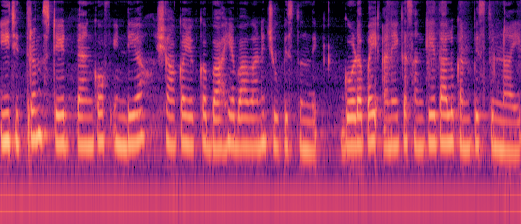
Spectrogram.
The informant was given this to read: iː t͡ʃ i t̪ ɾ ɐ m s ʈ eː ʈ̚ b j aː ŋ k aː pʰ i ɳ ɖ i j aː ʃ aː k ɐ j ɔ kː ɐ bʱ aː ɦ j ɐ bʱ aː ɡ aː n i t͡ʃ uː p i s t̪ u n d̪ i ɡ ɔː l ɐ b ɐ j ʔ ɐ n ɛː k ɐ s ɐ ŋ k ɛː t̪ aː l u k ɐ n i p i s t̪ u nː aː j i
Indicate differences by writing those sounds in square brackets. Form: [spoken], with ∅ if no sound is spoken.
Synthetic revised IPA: iː t͡ʃ i t̪ ɾ ɐ m s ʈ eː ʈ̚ b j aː ŋ k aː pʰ i ɳ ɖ i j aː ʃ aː k ɐ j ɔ kː ɐ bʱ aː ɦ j ɐ bʱ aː ɡ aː n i t͡ʃ uː p i s t̪ u n d̪ i ɡ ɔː [ɽ] ɐ [p] ɐ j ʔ ɐ n ɛː k ɐ s ɐ ŋ k ɛː t̪ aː l u k ɐ n i p i s t̪ u nː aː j i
